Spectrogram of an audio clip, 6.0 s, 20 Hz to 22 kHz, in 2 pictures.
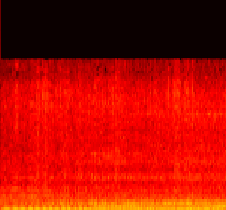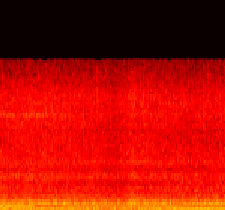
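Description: A Bajaj Pulsar 200 BS6 motorcycle engine runs with its exhaust removed, giving a loud, raw, close-up drone that holds steady with a brief rise in pitch midway, and no voices.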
